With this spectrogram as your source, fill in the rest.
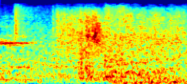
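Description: Gunfire and shelling during wartime street fighting in a stone-and-masonry Italian town, heard as a dense, continuous low rumble of distant booms and blasts that swells slightly toward the end.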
